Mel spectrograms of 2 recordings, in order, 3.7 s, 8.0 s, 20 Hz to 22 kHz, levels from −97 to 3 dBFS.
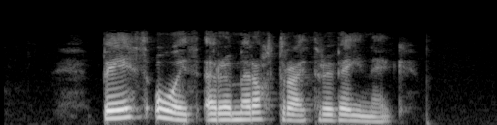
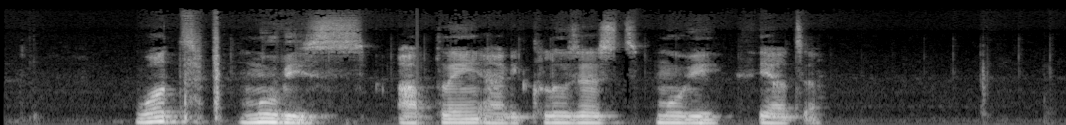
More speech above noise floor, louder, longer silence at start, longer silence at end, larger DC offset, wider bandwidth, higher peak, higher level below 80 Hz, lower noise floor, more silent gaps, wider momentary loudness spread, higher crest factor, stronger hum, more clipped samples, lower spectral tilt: first, 57 dB vs 44 dB; about the same, -19 LUFS vs -20 LUFS; second, 0.8 s vs 1 s; second, 0.8 s vs 1.85 s; neither; second, 7.4 kHz vs 15 kHz; about the same, -4 dBFS vs -2 dBFS; second, -62 dBFS vs -48 dBFS; first, -75 dBFS vs -62 dBFS; neither; about the same, 11 LU vs 13 LU; about the same, 16 dB vs 18 dB; neither; neither; first, -7.5 dB/octave vs -6 dB/octave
